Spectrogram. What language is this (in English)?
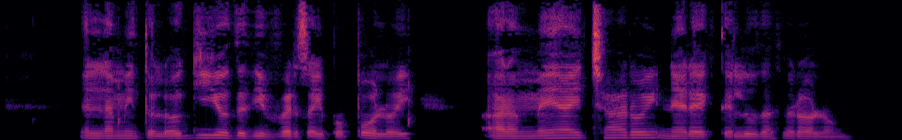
Esperanto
